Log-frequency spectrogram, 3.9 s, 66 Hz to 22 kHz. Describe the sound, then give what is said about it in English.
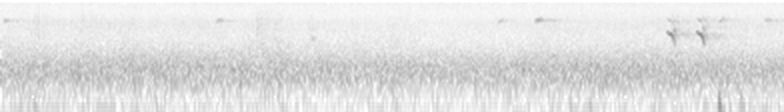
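A few short, high-pitched type 2 calls from a male bird right over a camp at about 8 o'clock, faint chirps clustered near the end over a steady rushing background noise, with no talking. “About 8 o'clock now, and there's another type 2 male right over the camp. And he gave type 2 calls on the way in.”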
